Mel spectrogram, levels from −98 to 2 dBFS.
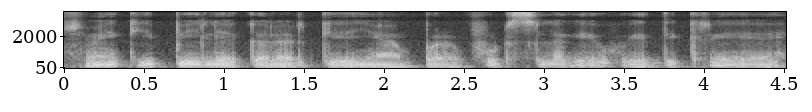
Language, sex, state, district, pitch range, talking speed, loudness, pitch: Hindi, male, Himachal Pradesh, Shimla, 100-110 Hz, 175 wpm, -18 LUFS, 105 Hz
